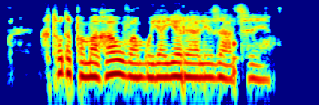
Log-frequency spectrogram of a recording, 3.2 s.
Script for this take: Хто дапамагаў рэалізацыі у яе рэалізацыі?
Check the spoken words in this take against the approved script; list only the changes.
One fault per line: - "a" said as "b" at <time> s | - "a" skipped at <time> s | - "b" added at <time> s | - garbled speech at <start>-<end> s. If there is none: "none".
- "рэалізацыі" said as "вам" at 1.3 s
